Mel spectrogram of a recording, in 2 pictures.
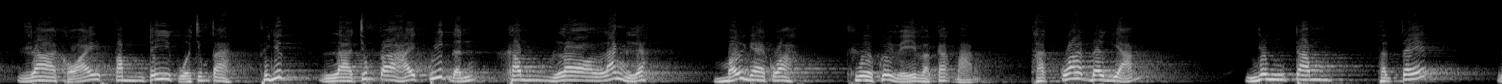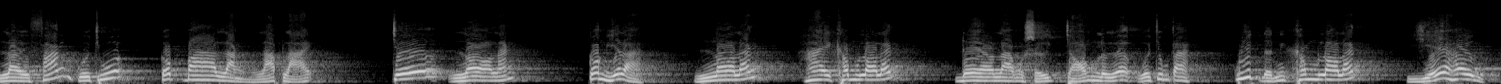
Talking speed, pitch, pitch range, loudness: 145 wpm, 185 Hz, 155-225 Hz, -18 LUFS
